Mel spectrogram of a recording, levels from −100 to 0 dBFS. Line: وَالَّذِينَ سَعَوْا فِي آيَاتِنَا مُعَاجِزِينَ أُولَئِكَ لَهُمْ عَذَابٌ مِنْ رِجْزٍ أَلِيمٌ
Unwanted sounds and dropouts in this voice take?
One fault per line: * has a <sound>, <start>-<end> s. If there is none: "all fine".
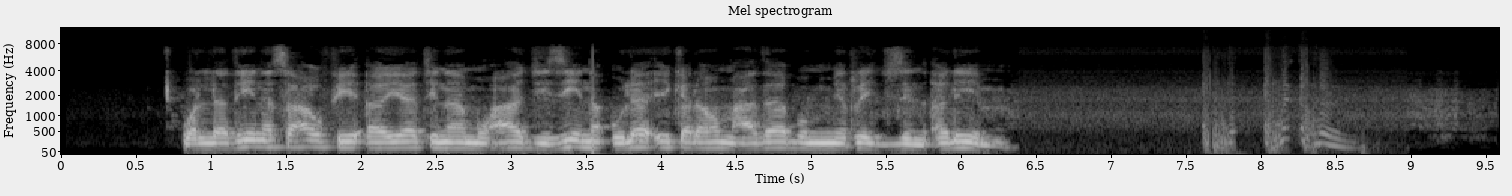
* has a cough, 7.6-8.8 s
